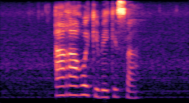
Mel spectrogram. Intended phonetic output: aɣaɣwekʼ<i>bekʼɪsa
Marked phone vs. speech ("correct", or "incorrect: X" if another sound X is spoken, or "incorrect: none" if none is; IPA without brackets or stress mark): incorrect: ɪ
